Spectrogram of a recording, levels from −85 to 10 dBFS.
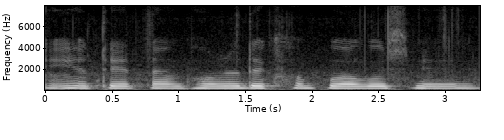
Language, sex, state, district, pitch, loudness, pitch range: Assamese, female, Assam, Sonitpur, 200 Hz, -16 LUFS, 195-205 Hz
